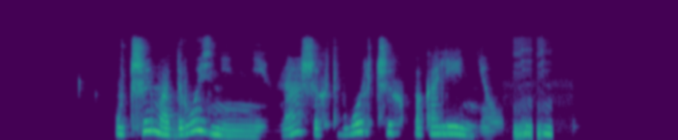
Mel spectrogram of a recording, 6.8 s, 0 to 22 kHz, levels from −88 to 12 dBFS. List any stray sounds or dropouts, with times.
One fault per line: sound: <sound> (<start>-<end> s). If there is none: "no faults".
sound: laugh (5.1-5.5 s)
